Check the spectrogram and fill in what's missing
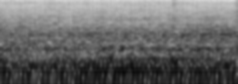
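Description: A farm tractor fitted with a rotavator idles in a field, giving a steady, loud low rumble that holds constant with no variation over the short stretch.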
